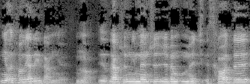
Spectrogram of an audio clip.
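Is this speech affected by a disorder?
Yes: Down syndrome; intellectual disability, intermittent memory lapses, difficulty with arithmetic and counting money; turning 28 this year.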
